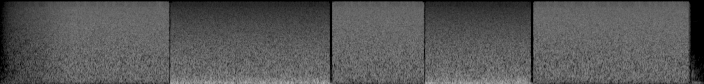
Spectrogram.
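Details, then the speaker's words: Early 1973 Minimoog (SN 2181) after restoration with pots cleaned, oscillators off: the noise source gives an even, full hiss switching cleanly between brighter and deeper shades, with no crackle or dropouts, so it works fine. "Also, our noise source works great."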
